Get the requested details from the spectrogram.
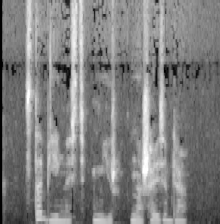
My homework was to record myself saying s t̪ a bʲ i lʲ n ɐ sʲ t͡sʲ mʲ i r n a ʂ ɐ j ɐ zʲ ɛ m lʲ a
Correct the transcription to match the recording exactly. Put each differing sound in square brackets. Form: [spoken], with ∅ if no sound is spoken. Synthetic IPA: s t̪ a bʲ i lʲ n ɐ sʲ t͡sʲ mʲ i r n a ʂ ɐ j ɐ zʲ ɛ m lʲ a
